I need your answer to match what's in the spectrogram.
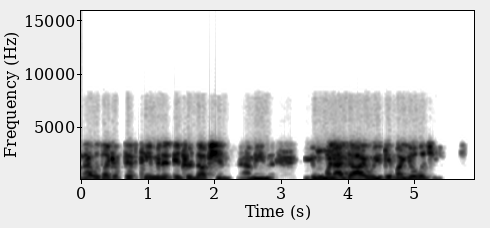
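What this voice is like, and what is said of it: Pittsburgh accent. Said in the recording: “You got a Pittsburgh accent.”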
